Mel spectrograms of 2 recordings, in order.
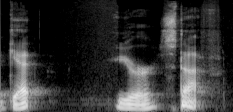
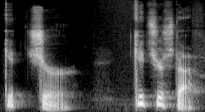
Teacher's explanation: I have a t before a y making the e sound I can change the T to a CH sound like chicken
